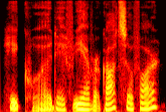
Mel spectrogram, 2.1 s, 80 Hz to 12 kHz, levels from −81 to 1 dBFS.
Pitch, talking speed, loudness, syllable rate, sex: 185 Hz, 200 wpm, -17 LUFS, 4.7 syllables/s, female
